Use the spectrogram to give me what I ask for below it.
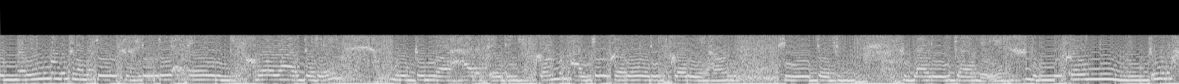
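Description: From start to finish the speech is mangled by companded audio read as linear. The underlying G.711 mu-law telephone coding is itself intact, so the band still stops at 4 kHz, but those logarithmic bytes are being played straight out as plain 8-bit samples with no expansion. Every sign change slams the output across roughly half its range, so soft passages come out as big as loud ones. You hear a harsh, very loud buzz, with heavy noise filling the pauses.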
